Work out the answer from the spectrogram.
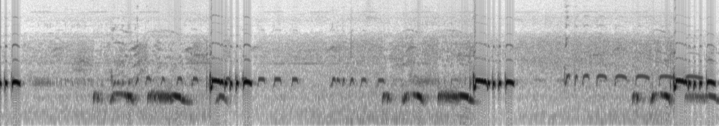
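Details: Zebra dove song, local bird, played as a lure to prompt other doves to answer: loud clipped note bursts followed by lower purring coos and a long string of quick repeated notes, cycle repeating about every three seconds.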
